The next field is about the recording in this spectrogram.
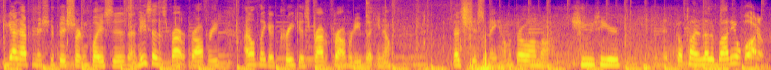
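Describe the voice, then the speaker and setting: A woman's voice: medium pitch, a little fast, over music. A young woman vlogging while fishing by a creek, chatting straight to her viewers through a handheld action camera. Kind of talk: casual outdoor vlog talk. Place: outdoors by a creek. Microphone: action camera held at arm's length.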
